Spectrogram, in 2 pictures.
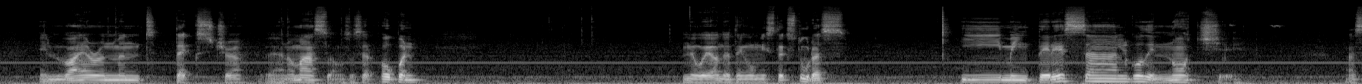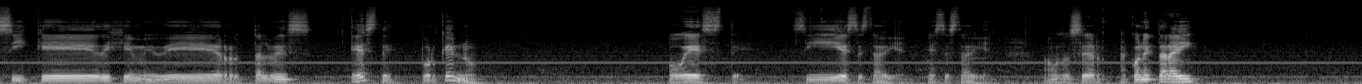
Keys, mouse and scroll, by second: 1.0 click, 2.8 click, 3.4 click, 5.9 click, 11.8-12.5 scroll down 2, 12.6-13.5 scroll down 4, 13.8-15.4 scroll down 4, 15.4-15.7 scroll down 1, 17.0 click, 19.5-20.0 scroll down 2, 21.5 click, 23.8-26.9 drag.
